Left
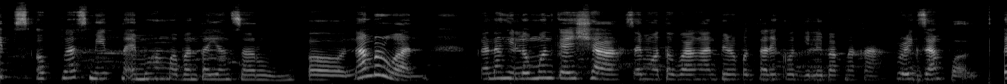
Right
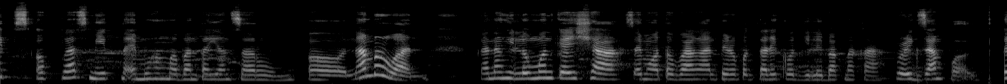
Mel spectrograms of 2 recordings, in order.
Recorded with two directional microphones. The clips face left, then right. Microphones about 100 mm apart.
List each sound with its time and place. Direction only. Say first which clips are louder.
0.3 s a woman's voice: right 4 dB; 40° right (ahead or behind)
3.1 s a woman's voice: right 2 dB; 20° right (ahead or behind)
